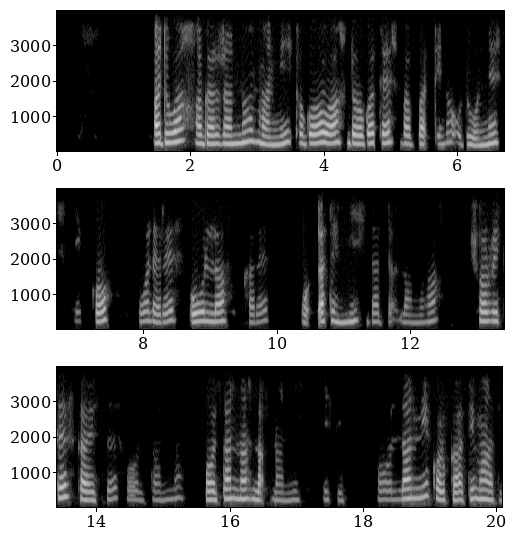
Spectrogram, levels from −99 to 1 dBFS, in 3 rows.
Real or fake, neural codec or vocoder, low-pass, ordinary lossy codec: fake; autoencoder, 48 kHz, 128 numbers a frame, DAC-VAE, trained on Japanese speech; 3.6 kHz; Opus, 24 kbps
